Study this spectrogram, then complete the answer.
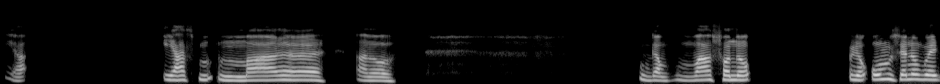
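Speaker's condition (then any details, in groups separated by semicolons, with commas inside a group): Down syndrome (Trisomie 21); congenital trisomy 21, flagged on ultrasound two days before caesarean birth, St. Vinzenz Krankenhaus Datteln; 26 years old, some limitations reported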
